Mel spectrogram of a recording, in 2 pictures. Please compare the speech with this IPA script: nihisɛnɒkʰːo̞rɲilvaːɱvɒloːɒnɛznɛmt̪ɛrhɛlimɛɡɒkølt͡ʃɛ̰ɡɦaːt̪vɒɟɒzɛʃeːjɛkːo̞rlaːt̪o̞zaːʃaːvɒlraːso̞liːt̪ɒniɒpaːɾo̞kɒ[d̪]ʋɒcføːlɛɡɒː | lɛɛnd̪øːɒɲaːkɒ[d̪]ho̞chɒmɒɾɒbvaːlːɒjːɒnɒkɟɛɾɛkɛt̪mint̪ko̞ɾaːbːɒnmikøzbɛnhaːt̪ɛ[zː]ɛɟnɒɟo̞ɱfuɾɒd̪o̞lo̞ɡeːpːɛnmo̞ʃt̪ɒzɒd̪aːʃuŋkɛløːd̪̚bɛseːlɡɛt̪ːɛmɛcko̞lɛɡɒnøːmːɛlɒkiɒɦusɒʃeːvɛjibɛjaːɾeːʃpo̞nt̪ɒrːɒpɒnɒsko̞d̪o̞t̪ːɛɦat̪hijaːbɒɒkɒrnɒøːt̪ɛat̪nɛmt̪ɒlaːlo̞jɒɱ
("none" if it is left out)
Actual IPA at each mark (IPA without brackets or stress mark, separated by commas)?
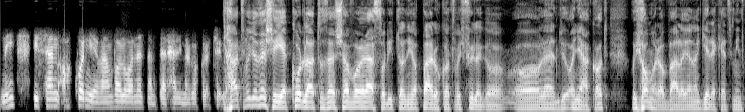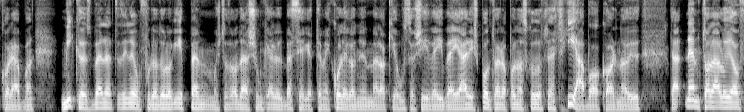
t̪, t̪, z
